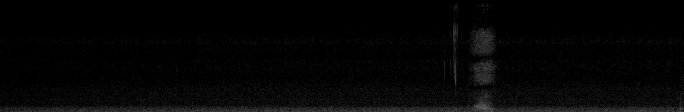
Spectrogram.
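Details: Person resting in bed with hay fever: single forceful sneeze, sharp inward catch then explosive burst, over steady background hum.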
